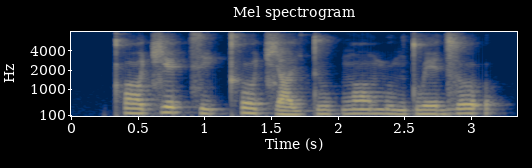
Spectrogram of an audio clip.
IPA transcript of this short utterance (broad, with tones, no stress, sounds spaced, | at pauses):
kʰ ɔ˧ t͡ɕ e˦ ʔ t͡s i˨ ʔ kʰ o˥˧ t͡ɕ a˨˩ j t̪ u˨ p̚ ŋ ɔ̃˧ m u˨˩ ŋ t̪ w e˧ d͡z o˦ ʔ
